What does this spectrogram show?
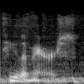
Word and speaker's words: telomeres: of DNA that are called telomeres or telomeres that pronounced both ways they become riddle as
